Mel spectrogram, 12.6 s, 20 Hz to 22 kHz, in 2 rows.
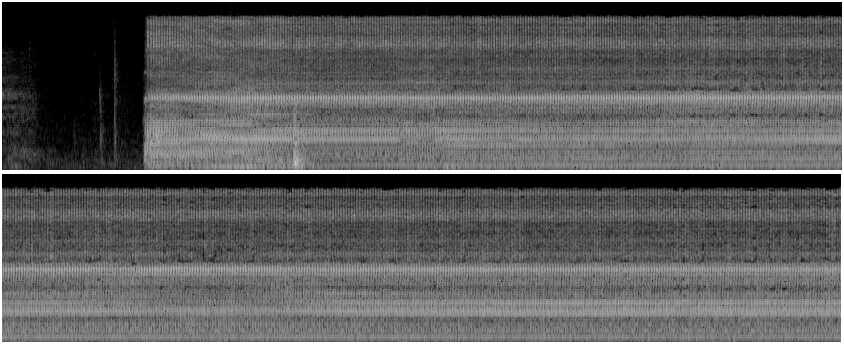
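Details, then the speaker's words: FoodSaver V2490 that vacuums but never finishes; testing sections via a T after the pump checked good; steady high whine and hiss with no rising strain, not pulling vacuum, problem suspected in this section. "that's pretty suspicious it's not doing anything so I think the problem is in this section"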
